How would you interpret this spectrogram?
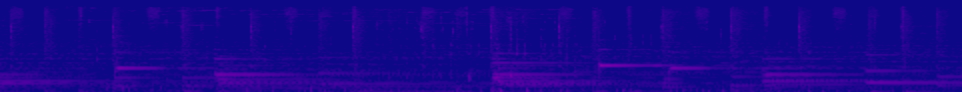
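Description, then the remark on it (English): Beer pours from a can in a humid room in a steady, gurgling splash with small crackling bubbles, over faint background music, with no talking. “Let me see if I could pick up the pour here.”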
